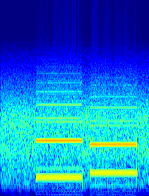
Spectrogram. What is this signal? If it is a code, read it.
Aircraft SELCAL, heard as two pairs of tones, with radio static. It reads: CR-EQ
